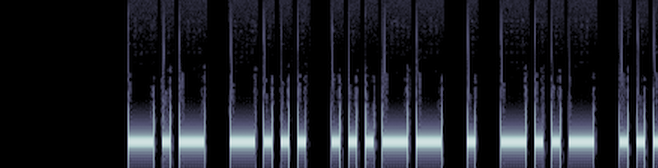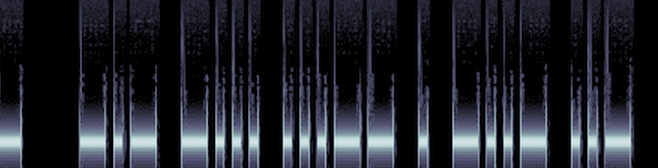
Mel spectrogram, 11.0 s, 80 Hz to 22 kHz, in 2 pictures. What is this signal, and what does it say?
Morse code, heard as a keyed tone, about 17 wpm, 700 Hz. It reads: KB3EXU KB3EXU
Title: USA Call Signs Repeated 2x 17wpm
